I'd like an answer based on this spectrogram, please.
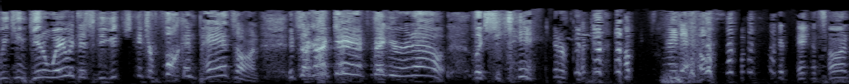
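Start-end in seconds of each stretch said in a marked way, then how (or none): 0.0-2.6 play-acted frantic, panicked, urgent pleading tone. Retelling what he said to her while lights shone nearby, re-enacting panic. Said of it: "as I'm panicking".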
